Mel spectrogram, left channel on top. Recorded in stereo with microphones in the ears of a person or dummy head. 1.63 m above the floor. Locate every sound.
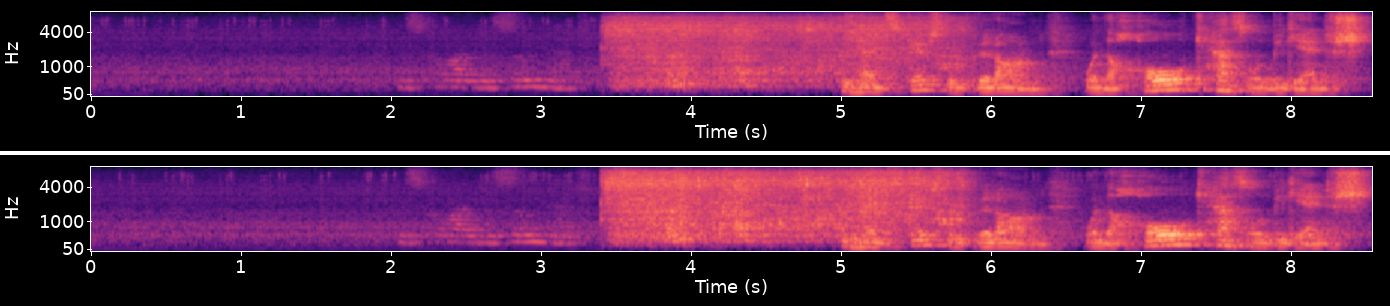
2.0 s a woman speaking: 40° left (ahead or behind), 2.5 m; by 3.3 s 10° left (ahead or behind), 1.9 m
3.4 s a splash: 30° right (ahead or behind), 0.7 m
5.0 s a man speaking: 55° left (ahead or behind), 1.4 m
